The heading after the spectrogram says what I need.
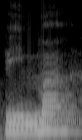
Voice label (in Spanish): "huir", Otomí, hombre; INALI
